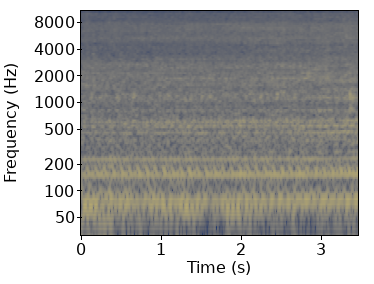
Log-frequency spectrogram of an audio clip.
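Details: 2013 GMC Sierra V8 after oil change to Pennzoil Ultra Platinum and new power steering lines: low, steady idle with even smooth rumble, no ticks or knocks; sounds healthy and quieter.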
